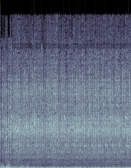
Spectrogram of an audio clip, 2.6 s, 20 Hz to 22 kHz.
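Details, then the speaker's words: Classic Mini with newly fitted larger carburettor replacing HIF44 SU, after leaning the rich mixture and adjusting idle: even, steady idle with smooth low beat and no knocks, misses or ticks; normal idle. "It was running quite rich, so I've leaned it off slightly, adjusted the idle, and it's uh running beautiful, as you can hear."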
